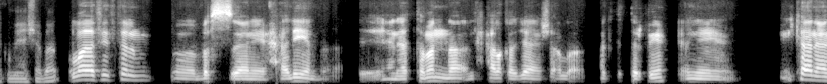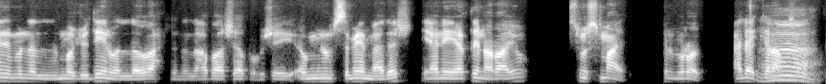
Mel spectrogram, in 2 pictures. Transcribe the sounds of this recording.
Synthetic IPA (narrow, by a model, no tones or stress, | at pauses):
maʃabaːb̚wɑlˤːɑːfifɪlm | basːjaʕniħaːlɪjːan | ja̰ʕniʔat̪amanːaɪlħalqɑld͡ʒaːjaʔɪnʃa̰ːʔɑlˤːɑ̰ːʔak̚t̪ɪkt̪ɑɾˤfiːja̰ʕni | ɪnkaːnjaʕnimɪnɪlmoːd͡ʒuːd̪iːnwalːawaːħɪd̪mɪnɪlʔaʕðˤɑːʔʃaːfuʔawʃejʔa̰wmɪnɪlmʊst̪amʕiːnmaʕleːʃjaʕnijʊʕt̪ˤiːnaɾˤɑːʔju | ʔɪsmusmaːjl | fɪlmɾoːb̚ | ʕaleːkalaːmsˤɑ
